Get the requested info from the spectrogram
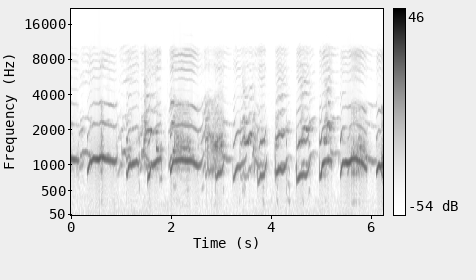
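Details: Puppy howl indoors: choppy, quavering notes in quick bursts, a longer wavering howl near two seconds, then shorter yelping howls roughly every half second, sliding slightly up and down in pitch.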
